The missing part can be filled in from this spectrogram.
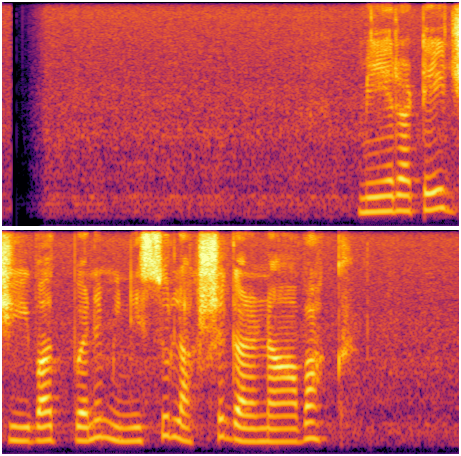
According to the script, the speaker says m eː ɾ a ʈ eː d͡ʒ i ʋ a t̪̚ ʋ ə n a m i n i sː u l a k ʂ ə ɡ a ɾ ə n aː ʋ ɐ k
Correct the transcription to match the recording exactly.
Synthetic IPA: m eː ɾ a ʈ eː d͡ʒ iː ʋ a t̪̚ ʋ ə n ə m i n i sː u l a k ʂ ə ɡ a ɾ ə n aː ʋ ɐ k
